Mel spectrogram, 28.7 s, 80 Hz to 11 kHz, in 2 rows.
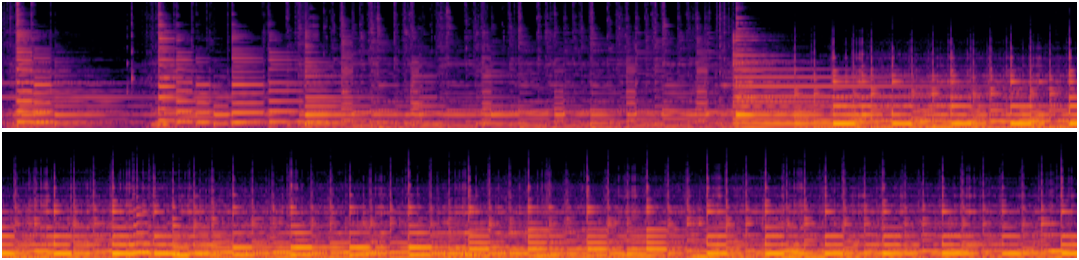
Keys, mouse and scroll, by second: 0.0 F9, 3.1 F4, 3.6 ctrl+o, 5.2 click, 7.6 click, 10.1 click, 11.6 F4, 12.4 click, 13.9 F9, 16.4 F9, 16.9 ctrl+o, 18.1 click, 21.1 click, 23.7 F4, 25.6 F9.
